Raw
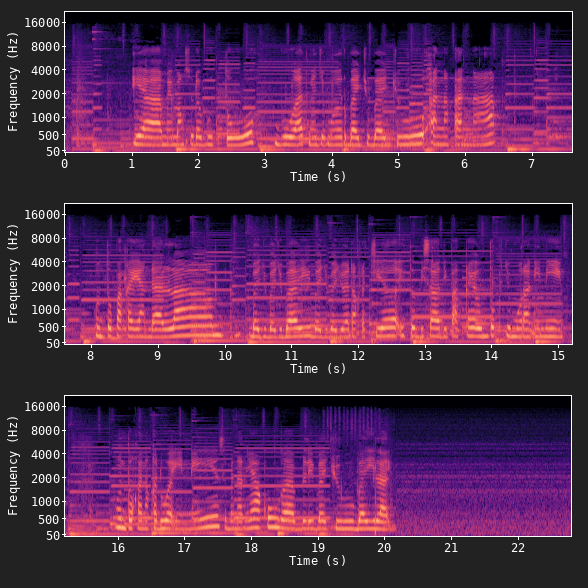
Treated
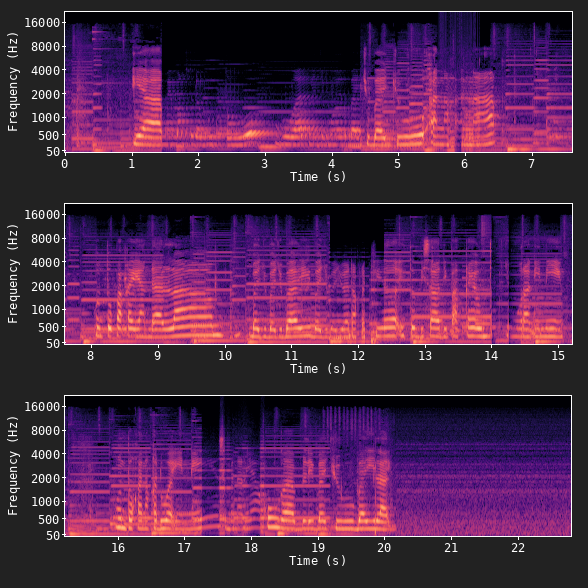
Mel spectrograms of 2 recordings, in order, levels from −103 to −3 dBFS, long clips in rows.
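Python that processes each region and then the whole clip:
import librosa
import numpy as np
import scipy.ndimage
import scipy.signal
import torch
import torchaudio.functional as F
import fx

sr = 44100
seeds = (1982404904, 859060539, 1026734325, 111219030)

y = fx.chain(x, sr, fx.double_bandpass(hz=310.0, octaves=1.6),
    fx.echo_feedback(ms=62, feedback_pct=57, wet_db=-4.0), at=(1.45, 4.44))
y = fx.lowpass(y, sr, hz=5400.0, slope=12, at=(5.58, 6.22), fade=0.02)
y = fx.over_compress(y, sr, threshold_db=-35.0, ratio=-0.5, at=(5.58, 6.22), fade=0.02)
y = fx.dmg_crackle(y, sr, seeds[0], per_s=410.0, level_db=-46.0, at=(5.58, 6.22), fade=0.02)
y = fx.chain(y, sr, fx.high_shelf(hz=4800.0, db=-9.0),
    fx.comb(ms=2.5, depth=0.94), at=(8.08, 8.67))
y = fx.chain(y, sr, fx.lowpass(hz=3500.0, slope=24),
    fx.low_shelf(hz=320.0, db=12.0),
    fx.level_steps(step_db=14), at=(11.58, 12.4))
y = fx.chain(y, sr, fx.high_shelf(hz=6000.0, db=11.0),
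    fx.doubler(ms=27.0, db=-5),
    fx.auto_swell(attack_ms=514.0), at=(13.85, 14.45))
y = fx.chain(y, sr, fx.bandpass_edges(low_hz=170.0, high_hz=5600.0),
    fx.over_compress(threshold_db=-37.0, ratio=-1.0),
    fx.backlash(play_db=-58.5), at=(17.26, 18.22))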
